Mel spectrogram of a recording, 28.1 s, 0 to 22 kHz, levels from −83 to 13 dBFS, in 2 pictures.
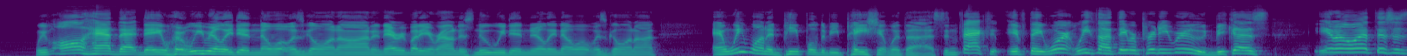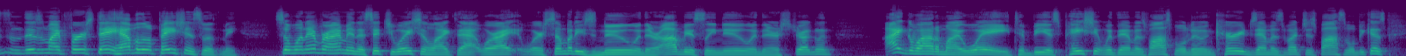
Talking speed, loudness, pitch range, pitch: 225 wpm, -24 LUFS, 130-195 Hz, 155 Hz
